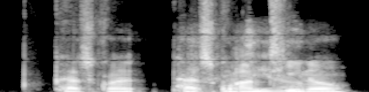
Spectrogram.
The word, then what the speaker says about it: Pasquantino: Is it Pasquantino? Pasquantino.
